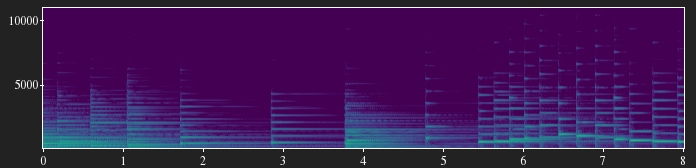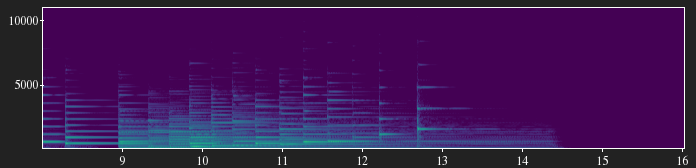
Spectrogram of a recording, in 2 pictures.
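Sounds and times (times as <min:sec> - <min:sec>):
Bechstein piano: 0:00.0 - 0:14.6.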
